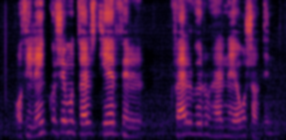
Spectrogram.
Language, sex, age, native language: Icelandic, male, 30-39, Icelandic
